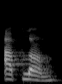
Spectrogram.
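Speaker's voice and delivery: "एप्लम" ending on m, no b; silent B. Shown as a demonstration. Teacher modelling a listed word, "एप्लम" with silent final B. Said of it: "B that is going to be silent".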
